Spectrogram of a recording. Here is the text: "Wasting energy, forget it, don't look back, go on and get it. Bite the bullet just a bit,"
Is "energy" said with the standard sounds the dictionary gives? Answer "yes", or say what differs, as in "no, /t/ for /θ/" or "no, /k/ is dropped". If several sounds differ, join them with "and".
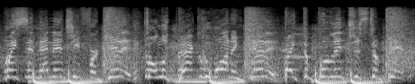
yes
